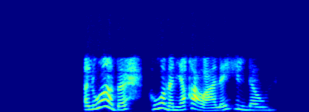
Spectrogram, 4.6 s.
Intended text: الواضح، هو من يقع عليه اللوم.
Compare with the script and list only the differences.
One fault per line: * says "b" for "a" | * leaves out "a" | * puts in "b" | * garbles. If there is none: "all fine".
all fine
